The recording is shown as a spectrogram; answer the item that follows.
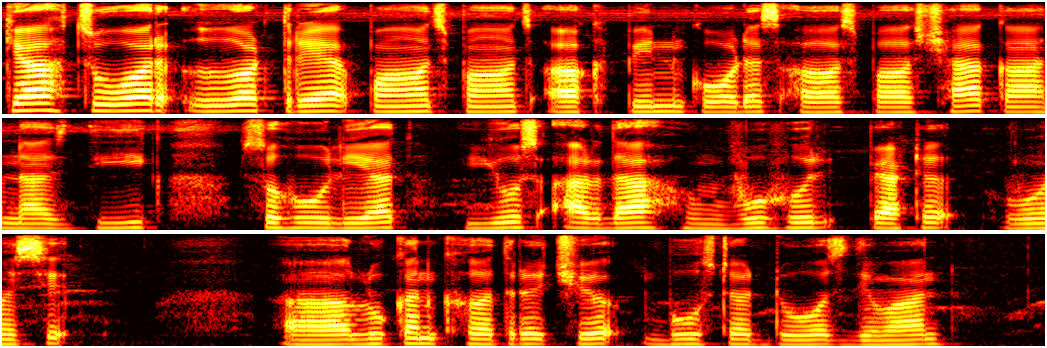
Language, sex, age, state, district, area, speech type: Kashmiri, male, 30-45, Jammu and Kashmir, Srinagar, urban, read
